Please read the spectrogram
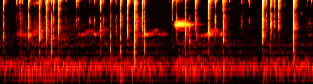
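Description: Typing on a computer keyboard: irregular keystrokes in quick runs with short pauses as words are typed.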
